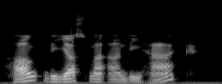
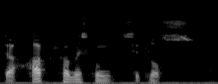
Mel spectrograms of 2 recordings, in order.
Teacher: First one is long. Hang de jas maar aan die haak. The second one is short.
